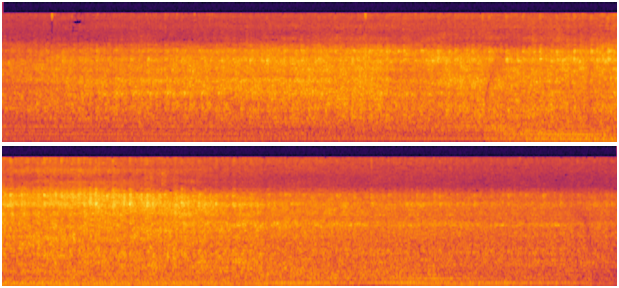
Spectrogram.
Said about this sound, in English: Okay, I'm gonna walk past this garbage truck.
